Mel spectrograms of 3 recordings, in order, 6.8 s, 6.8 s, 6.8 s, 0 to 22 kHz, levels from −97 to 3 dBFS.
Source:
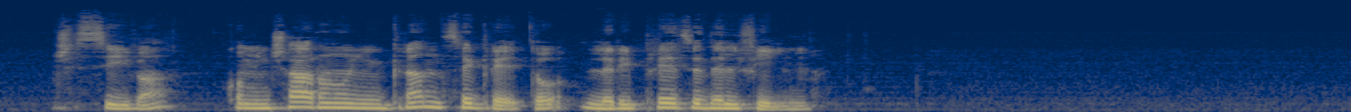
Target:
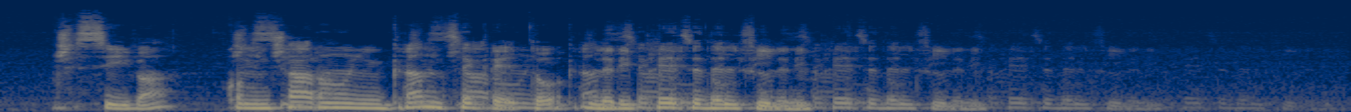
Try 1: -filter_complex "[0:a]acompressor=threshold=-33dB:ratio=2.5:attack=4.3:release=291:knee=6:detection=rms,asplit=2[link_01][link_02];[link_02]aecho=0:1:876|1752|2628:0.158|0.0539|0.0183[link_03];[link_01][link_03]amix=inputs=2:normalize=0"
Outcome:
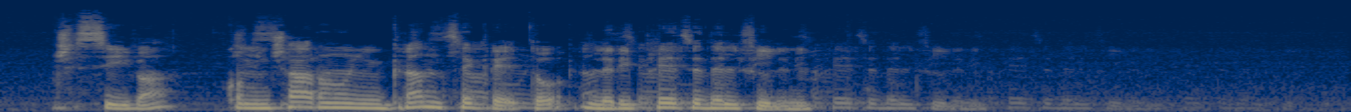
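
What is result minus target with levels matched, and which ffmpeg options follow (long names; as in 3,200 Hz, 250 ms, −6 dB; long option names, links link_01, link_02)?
echo-to-direct −6.5 dB
-filter_complex "[0:a]acompressor=threshold=-33dB:ratio=2.5:attack=4.3:release=291:knee=6:detection=rms,asplit=2[link_01][link_02];[link_02]aecho=0:1:876|1752|2628|3504:0.335|0.114|0.0387|0.0132[link_03];[link_01][link_03]amix=inputs=2:normalize=0"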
